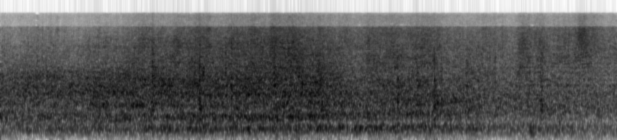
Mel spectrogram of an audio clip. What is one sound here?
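Chopsticks scrape and stir in a metal pot.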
